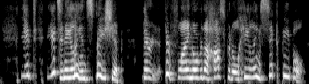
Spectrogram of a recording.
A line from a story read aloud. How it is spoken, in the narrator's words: Dolores hysterically responded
